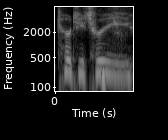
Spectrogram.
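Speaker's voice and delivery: put-on Irish leprechaun voice. Repeating the age in a put-on Irish leprechaun voice. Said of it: "more like an Irishman".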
